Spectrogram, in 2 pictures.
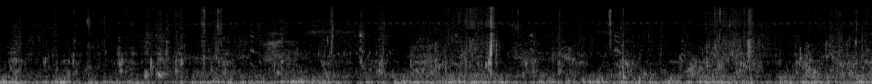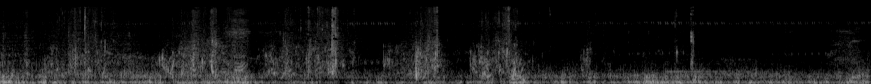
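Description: Legs wading through shallow water, sloshing and splashing at irregular steps, over a steady low rumble of wind on the microphone.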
